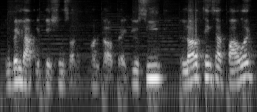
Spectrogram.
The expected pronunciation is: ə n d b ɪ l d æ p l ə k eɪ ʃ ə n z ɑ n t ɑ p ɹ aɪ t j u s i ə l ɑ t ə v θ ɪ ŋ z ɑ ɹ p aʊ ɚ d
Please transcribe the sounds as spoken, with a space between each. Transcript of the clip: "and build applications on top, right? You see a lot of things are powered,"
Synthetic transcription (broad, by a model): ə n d b ɪ l d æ p l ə k eɪ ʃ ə n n ɑ n t ɑ p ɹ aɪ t j u s i ə l ɑ t ə v t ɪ ŋ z ɑ ɹ p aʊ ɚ d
